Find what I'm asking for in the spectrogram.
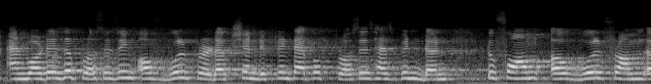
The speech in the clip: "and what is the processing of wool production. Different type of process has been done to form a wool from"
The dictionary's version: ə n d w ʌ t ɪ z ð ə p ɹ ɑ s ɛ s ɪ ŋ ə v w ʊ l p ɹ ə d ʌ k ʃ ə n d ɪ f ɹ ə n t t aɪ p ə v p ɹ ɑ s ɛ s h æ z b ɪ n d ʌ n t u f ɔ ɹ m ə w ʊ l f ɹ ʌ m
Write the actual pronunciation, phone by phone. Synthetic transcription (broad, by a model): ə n d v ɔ t ɪ z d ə p ɹ ɑ s ɛ s ɪ ŋ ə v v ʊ l p ɹ ə d ʌ k ʃ ə n d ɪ f ɹ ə n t t aɪ p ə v p ɹ ɑ s ɛ s h æ z b ɪ n d ʌ n t u f ɔ ɹ m ə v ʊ l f ɹ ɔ m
